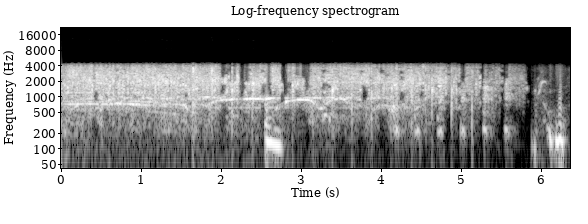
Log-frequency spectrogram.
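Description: A crowd claps steadily, a dense wash of applause with scattered cheers and whoops rising over it, loud and sustained for several seconds before thinning out at the end.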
